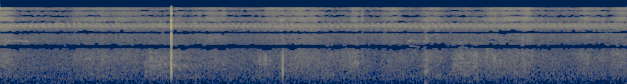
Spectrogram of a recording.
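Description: Steady high-pitched chirring of insects, with soft footsteps in grass and two sharp clicks, the first about a second and a half in, the second a second later.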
